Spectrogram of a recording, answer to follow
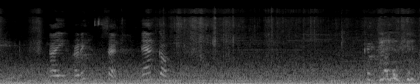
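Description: Wind buffeting the microphone as a steady low rumble, with a few brief vocal sounds in the first half and a voice starting near the end.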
